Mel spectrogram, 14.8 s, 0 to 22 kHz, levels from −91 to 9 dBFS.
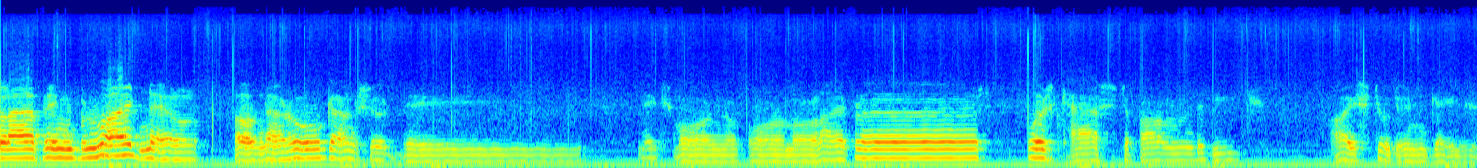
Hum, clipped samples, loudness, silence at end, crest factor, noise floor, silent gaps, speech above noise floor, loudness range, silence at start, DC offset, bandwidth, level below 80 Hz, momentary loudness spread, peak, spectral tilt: none; under 0.1%; -20 LUFS; 0 s; 18 dB; -42 dBFS; none; 22 dB; 13 LU; 0 s; under 0.1%; 17.5 kHz; -40 dBFS; 20 LU; -4 dBFS; -8 dB/octave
